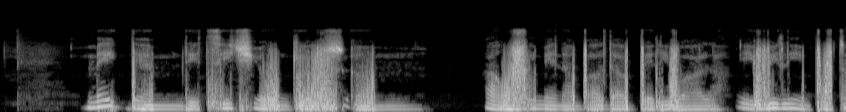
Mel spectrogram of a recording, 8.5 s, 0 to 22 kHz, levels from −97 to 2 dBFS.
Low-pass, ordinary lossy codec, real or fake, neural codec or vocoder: 7.2 kHz; none; real; none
